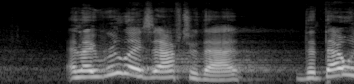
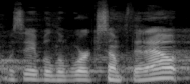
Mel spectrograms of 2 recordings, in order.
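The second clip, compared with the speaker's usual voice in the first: normal talking voice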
